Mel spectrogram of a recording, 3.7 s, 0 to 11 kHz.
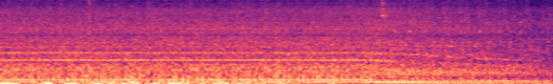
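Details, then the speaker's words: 1962 Farmall 560 tractor after its carburetor was cleaned, with no adjustments or new parts, idling with a slow, even, low rumble and no misses or knocks; runs smooth; normal idle. "up you can see runs like a runs like a top so our clean in without any adjustments or without any uh new parts in this case worked"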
